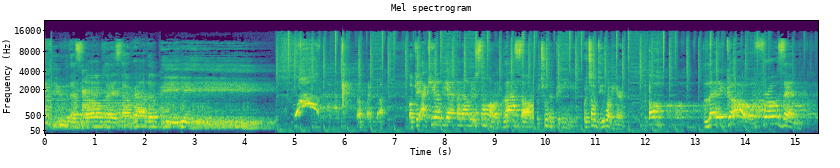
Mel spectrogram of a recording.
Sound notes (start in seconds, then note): 5.2 nervous laughter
